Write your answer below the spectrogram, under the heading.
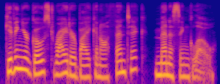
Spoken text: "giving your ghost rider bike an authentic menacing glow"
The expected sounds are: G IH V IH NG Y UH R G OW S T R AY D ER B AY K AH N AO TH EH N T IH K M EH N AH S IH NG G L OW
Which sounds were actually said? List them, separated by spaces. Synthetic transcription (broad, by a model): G IH V IH NG Y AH R G OW S T R AY D ER B AY K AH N AO TH EH N T IH K M EH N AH S IH NG G L OW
